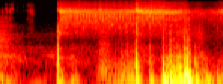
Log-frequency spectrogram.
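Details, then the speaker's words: Jeep with squeaky noises, removed idler pulley spun by hand: dry, high-pitched rushing hiss over some handling knocks; bad idler pulley bearing, pulleys being replaced. "oh yeah hear that so we've got definitely some bad out of their pulleys"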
